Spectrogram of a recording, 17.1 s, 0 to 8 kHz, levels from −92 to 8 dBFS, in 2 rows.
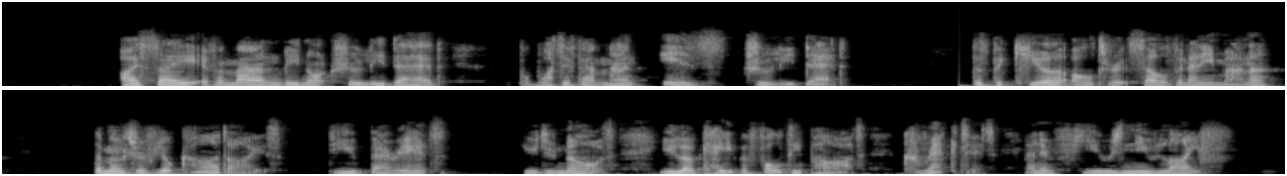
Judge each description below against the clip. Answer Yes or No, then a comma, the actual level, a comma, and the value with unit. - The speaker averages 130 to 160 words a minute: No, average, 170 wpm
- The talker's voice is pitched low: Yes, low, 130 Hz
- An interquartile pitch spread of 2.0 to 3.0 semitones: No, average, 3.5 semitones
